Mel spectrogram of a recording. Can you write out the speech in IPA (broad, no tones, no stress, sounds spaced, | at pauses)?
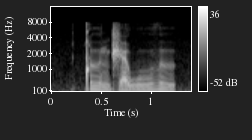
ǃ ɯ n d͡ʒ æ w u ð ɯ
